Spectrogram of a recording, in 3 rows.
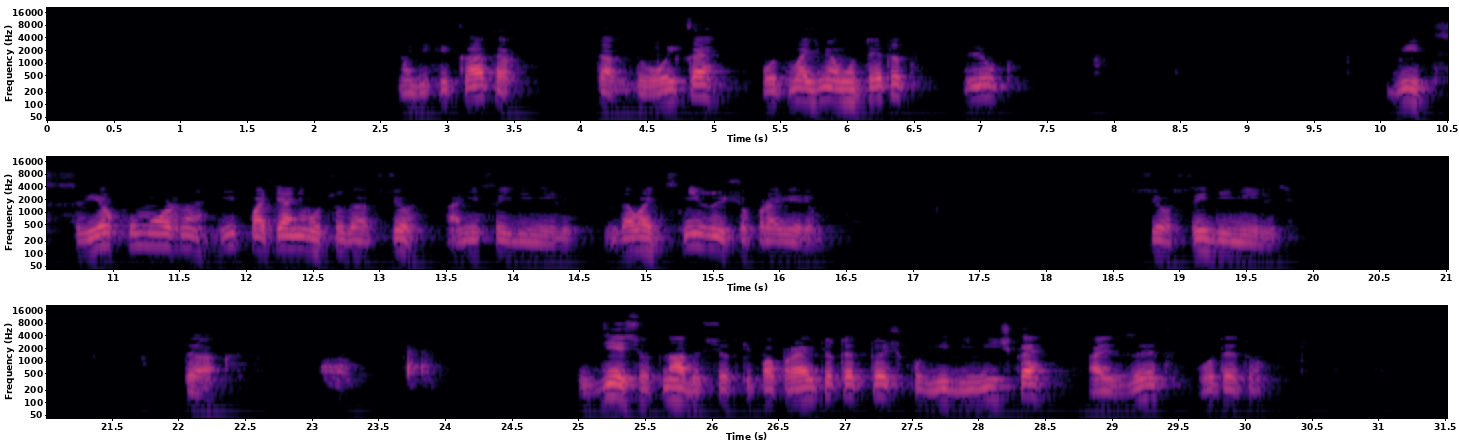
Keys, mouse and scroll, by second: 5.8 alt+shift+click, 6.7-7.4 middle drag, 7.6 shift+middle drag, 8.0-9.5 alt+middle drag, 9.8 shift+middle drag, 10.3-11.0 middle drag, 11.9-13.2 drag, 13.6 click, 14.2-15.1 middle drag, 16.2 click, 16.8 alt+shift+click, 18.0-18.9 drag, 19.4 click, 20.0-21.2 middle drag, 21.5 shift+middle click, 22.3 shift+middle click, 23.4 shift+middle click, 24.3-25.0 middle drag, 25.8 middle click, 28.7 alt+z, 30.5-31.2 middle drag.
